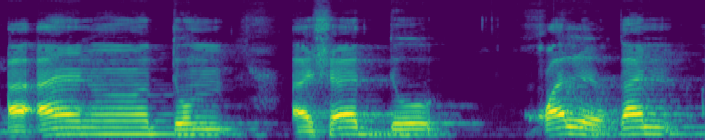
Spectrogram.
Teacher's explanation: خا کو پر کر کے پڑھنا ہے، قاف کو بھی پر پڑھنا ہے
